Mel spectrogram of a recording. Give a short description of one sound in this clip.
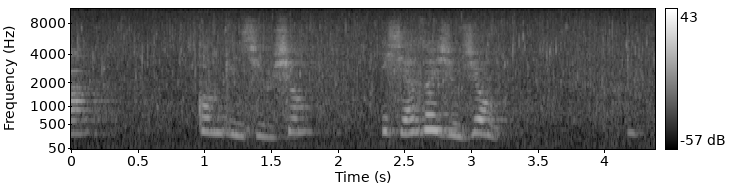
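A young woman speaks with concern, close by.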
